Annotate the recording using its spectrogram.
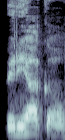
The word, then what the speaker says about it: Bediakoh: Bediakoh.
